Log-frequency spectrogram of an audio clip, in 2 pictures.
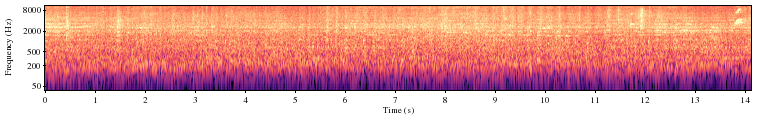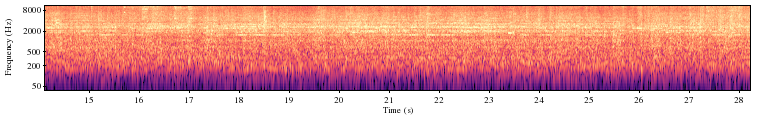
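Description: Railway cars rolling past at track speed: a steady, continuous rumble of wheels on rail, with scattered clicks and clacks.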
